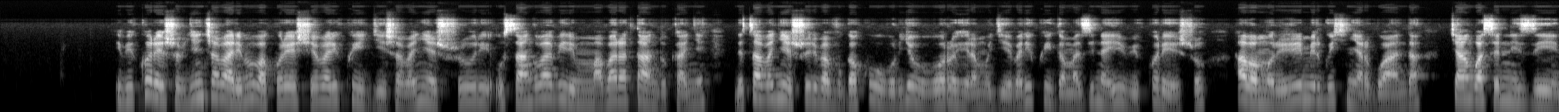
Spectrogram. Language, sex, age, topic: Kinyarwanda, female, 18-24, education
